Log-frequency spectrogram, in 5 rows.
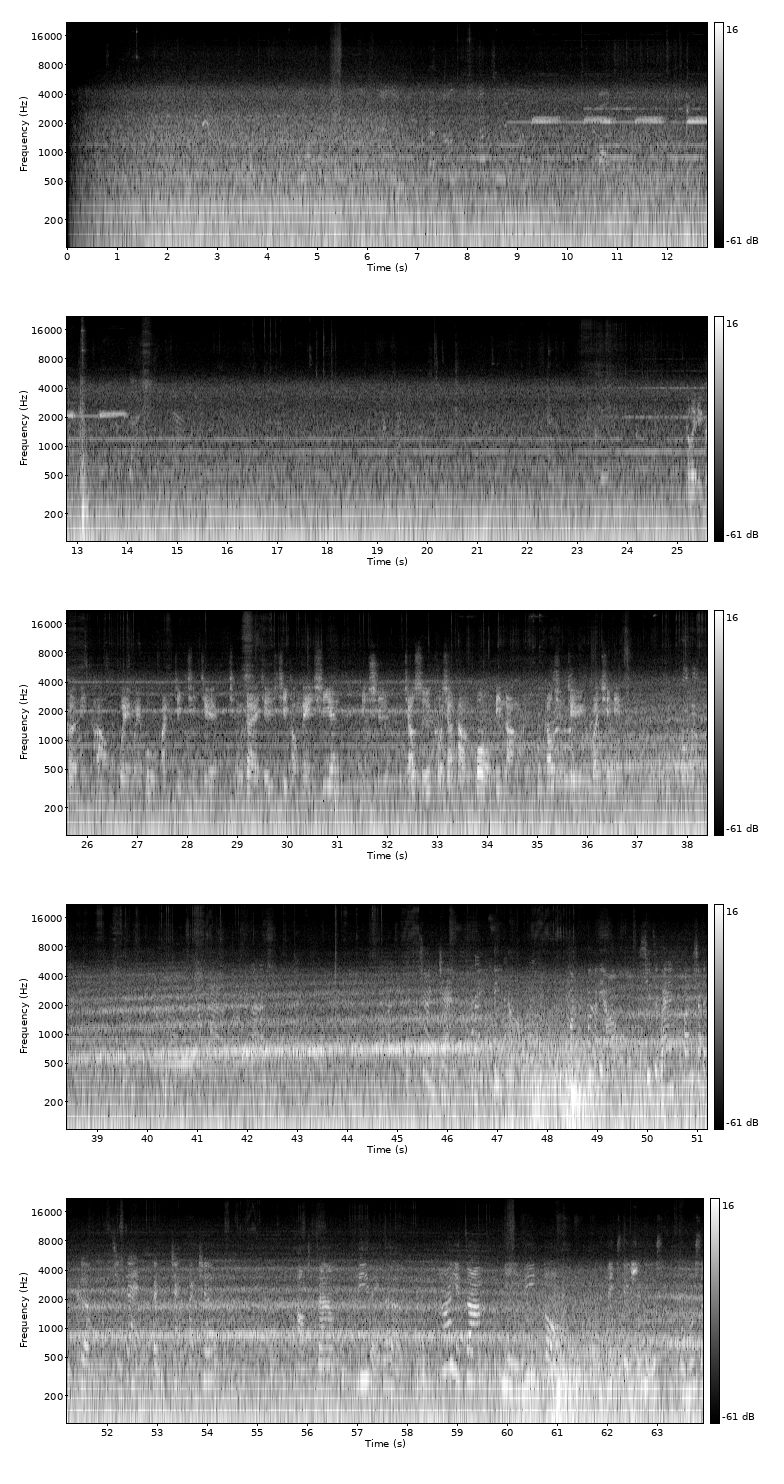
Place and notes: from Kaohsiung Main Station to Formosa Boulevard station
13 May 2014, 19:28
